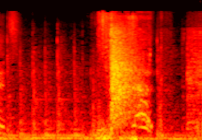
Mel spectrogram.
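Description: A short whooshing swish, about half a second long, around the middle, over faint background music.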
